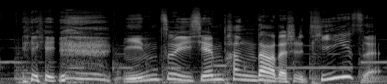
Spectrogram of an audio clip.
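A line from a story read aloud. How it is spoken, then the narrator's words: Laughing. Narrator (Chinese): 阿凡提笑着说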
